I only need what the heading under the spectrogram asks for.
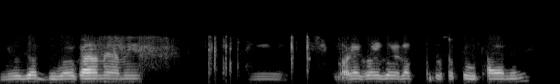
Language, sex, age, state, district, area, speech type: Assamese, male, 60+, Assam, Udalguri, rural, conversation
